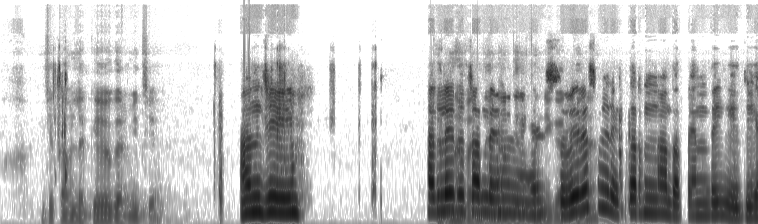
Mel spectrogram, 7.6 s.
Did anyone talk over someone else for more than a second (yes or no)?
yes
